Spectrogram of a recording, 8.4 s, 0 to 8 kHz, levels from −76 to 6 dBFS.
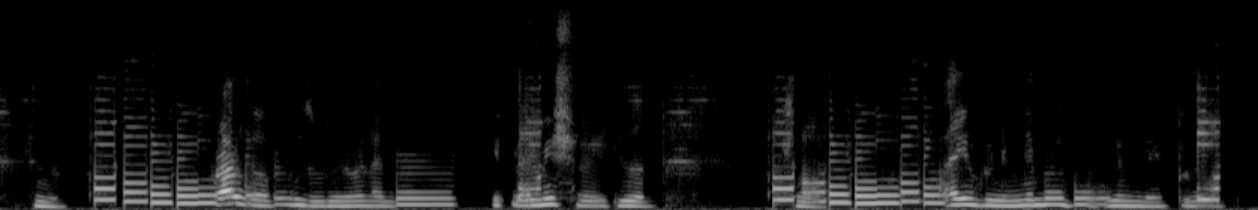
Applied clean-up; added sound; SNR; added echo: neural diffusion model UNIVERSE++.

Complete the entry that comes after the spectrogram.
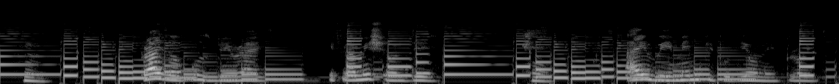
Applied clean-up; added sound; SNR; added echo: none; Guitar; -1 dB; none.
